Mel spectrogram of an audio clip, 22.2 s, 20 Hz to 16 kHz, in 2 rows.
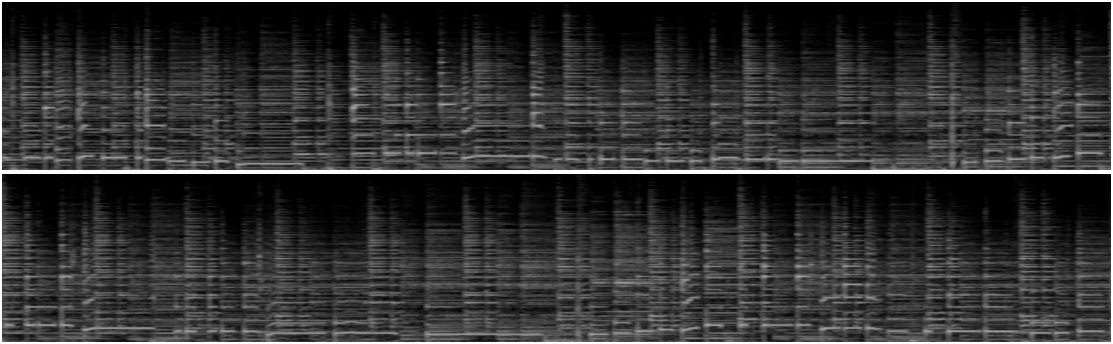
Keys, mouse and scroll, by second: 0.8 typing, 1.8-3.6 drag, 3.7-4.0 typing, 4.0-13.6 drag, 13.9-15.9 drag, 18.4-19.9 drag, 20.9-22.1 drag.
